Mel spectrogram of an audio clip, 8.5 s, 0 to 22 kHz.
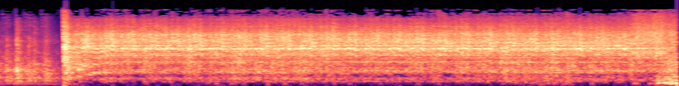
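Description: A 1938 Chevrolet hot rod's engine being started after sitting for months: a sudden loud onset about a second in, a steady loud sound for several seconds, and a deeper low rumble joining near the end as it settles toward idle.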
